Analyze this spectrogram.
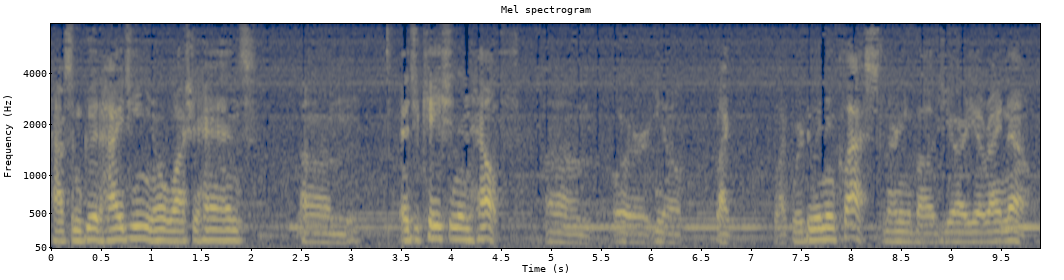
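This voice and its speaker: Moderate pace with audible room echo and noticeable background noise. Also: man. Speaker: student presenter. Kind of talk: class presentation. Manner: halting, many fillers.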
